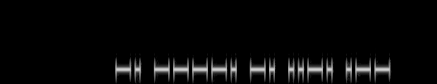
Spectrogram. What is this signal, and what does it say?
Morse code, heard as a keyed tone, about 25 wpm, 700 Hz. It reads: N9NFW
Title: USA Call Signs - 5 Characters - 3x Character Spacing - 25wpm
